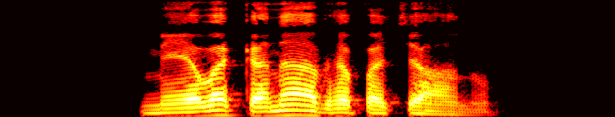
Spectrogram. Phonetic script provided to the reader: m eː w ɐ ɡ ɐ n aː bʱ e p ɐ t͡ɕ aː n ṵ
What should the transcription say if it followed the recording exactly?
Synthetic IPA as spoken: m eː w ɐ k ɐ n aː bʱ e p ɐ t͡ɕ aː n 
